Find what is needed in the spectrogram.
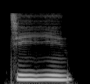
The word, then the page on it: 基因: jī yīn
